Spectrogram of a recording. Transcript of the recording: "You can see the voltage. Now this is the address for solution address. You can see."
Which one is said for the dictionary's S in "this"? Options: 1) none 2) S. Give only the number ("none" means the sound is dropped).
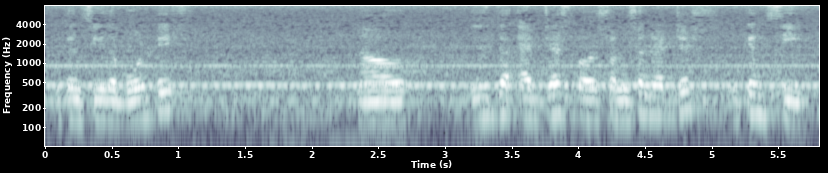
1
